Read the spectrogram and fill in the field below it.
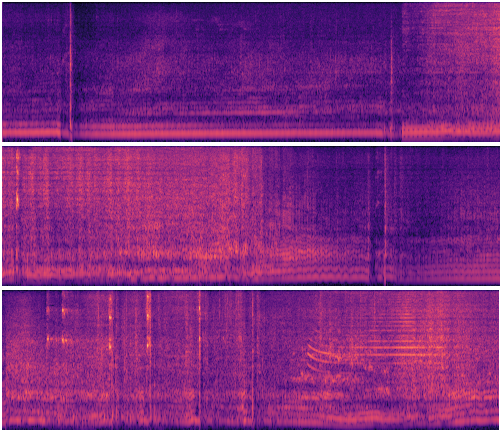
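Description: A rally car engine roars loudly, revving up and down as it races past.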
